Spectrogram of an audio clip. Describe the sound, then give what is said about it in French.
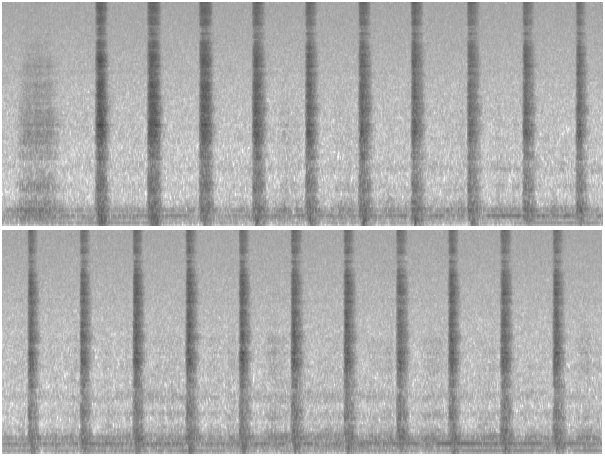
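Forceful breaths in and out through the nose during a kriya breathing exercise, many short puffs evenly spaced about one second apart in a steady rhythm, with no talk. “Prenez une grande inspiration. Une grande expiration toujours uniquement par le nez et vous inspirez aux trois quarts pleins.”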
